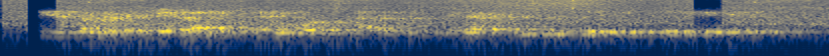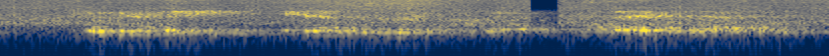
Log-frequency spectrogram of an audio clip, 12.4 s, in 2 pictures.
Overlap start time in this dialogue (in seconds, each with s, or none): 1.4 s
